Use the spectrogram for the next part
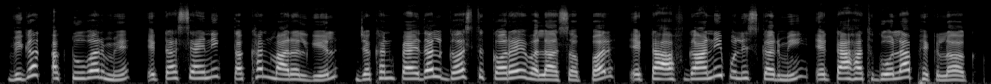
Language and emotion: Maithili, neutral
